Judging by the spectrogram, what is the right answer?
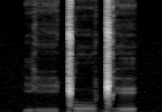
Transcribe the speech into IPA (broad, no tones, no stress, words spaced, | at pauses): jiː ǁoːɡ͡ǁe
